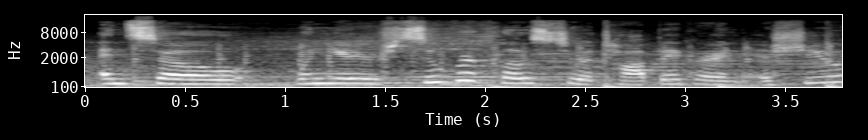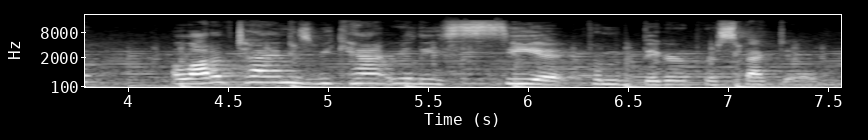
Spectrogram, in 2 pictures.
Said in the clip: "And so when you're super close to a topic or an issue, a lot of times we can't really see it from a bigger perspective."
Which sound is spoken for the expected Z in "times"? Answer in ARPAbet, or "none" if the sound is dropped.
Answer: Z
